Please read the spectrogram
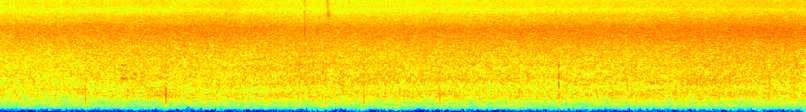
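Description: Steady rush of falling water from a waterfall, an even hiss that grows slightly louder, with a few faint ticks.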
